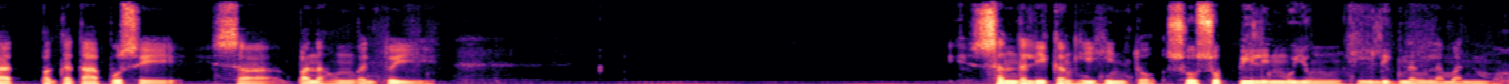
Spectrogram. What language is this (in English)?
Filipino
